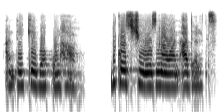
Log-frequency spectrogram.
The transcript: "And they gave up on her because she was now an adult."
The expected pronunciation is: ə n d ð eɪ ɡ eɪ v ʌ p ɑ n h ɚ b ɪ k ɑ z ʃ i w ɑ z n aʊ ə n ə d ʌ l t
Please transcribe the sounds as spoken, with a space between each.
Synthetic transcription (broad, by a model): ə n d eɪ ɡ eɪ v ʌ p ɑ n h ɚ b ɪ k ɑ z ʃ i w ɑ z n aʊ ə n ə d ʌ l t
